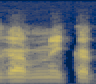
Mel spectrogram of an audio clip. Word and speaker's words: Garnica: Sí, es Garnica con el acento en la segunda sílaba.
